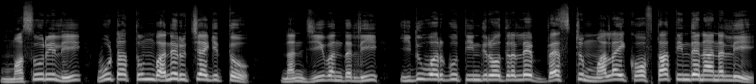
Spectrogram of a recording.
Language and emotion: Kannada, happy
